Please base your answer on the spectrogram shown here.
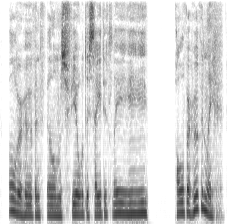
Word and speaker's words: Paul Verhoeven: Paul Verhoeven, I think that's at least passable stab at the correct Dutch pronunciation, but it's so anglicised nowadays, everyone knows it's Paul Verhoeven, is not your run-of-the-mill bog-standard director.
